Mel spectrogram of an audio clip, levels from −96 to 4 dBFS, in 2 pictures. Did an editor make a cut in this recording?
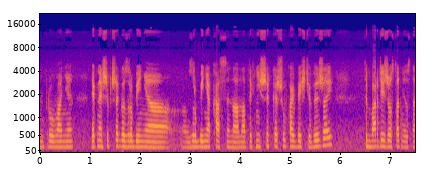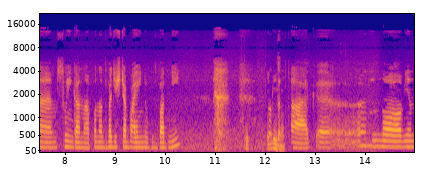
yes; 1 cut; at 12.4 s

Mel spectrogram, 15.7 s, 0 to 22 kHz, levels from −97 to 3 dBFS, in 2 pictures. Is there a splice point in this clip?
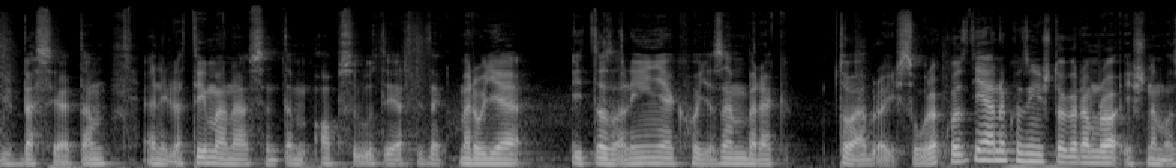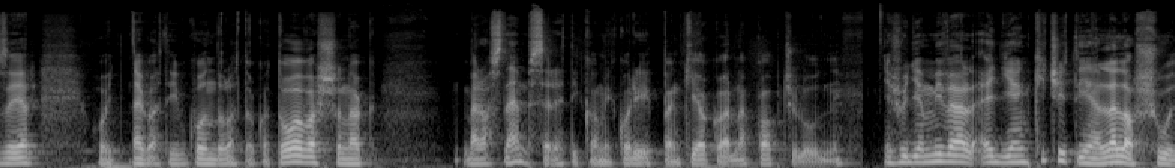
yes; 1 cut; at 3.0 s

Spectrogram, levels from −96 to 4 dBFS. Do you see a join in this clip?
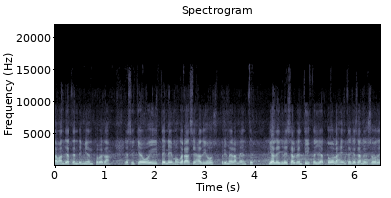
yes; 1 cut; at 1.4 s

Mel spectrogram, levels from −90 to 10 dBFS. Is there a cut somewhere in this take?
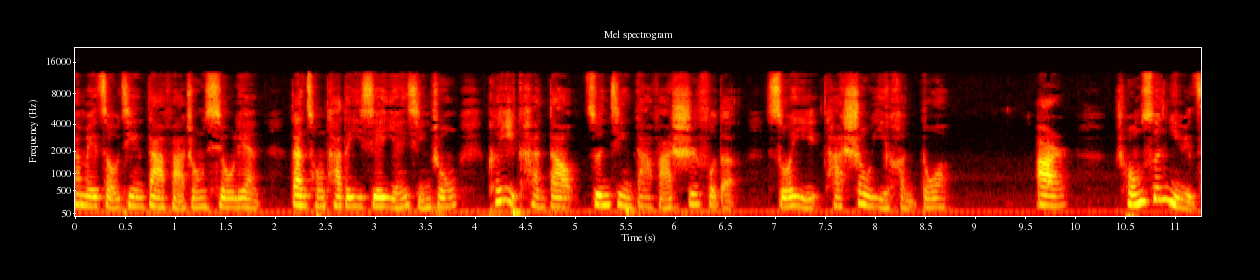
yes; 1 cut; at 5.0 s

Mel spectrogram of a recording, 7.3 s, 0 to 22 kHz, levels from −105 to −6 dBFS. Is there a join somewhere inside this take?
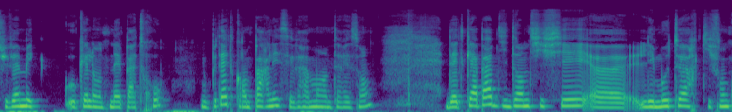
no; 0 cuts

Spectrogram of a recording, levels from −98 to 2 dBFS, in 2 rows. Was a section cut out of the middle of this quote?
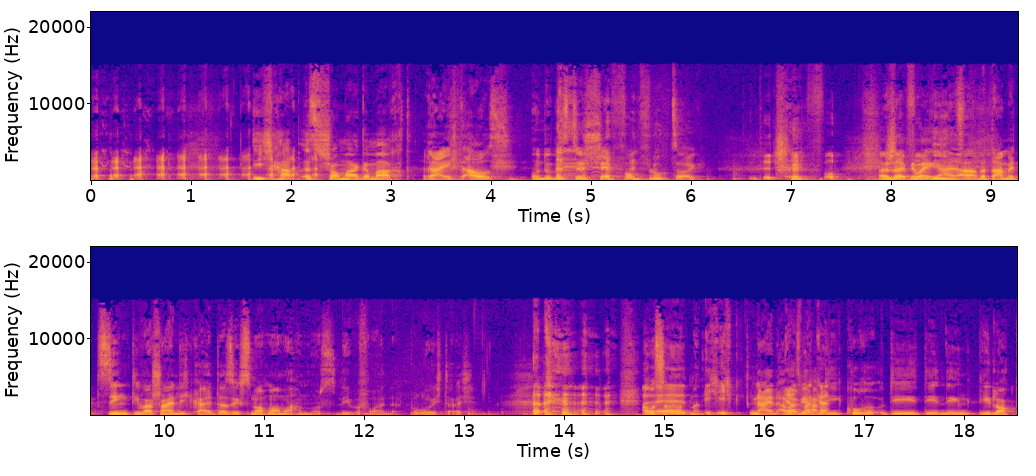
yes; 2 cuts; at 14.8 s, 16.6 s

